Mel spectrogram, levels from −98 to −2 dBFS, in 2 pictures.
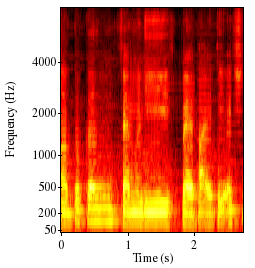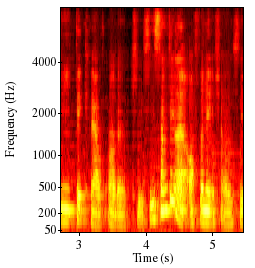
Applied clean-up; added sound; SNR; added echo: neural separator model SepFormer DNS4.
